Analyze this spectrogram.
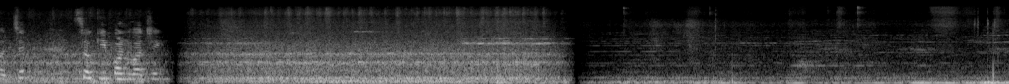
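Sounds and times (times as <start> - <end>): machine blower rushing noise: 1.8 - 5.8.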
